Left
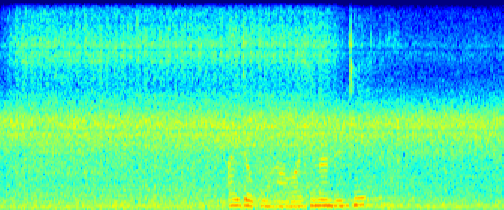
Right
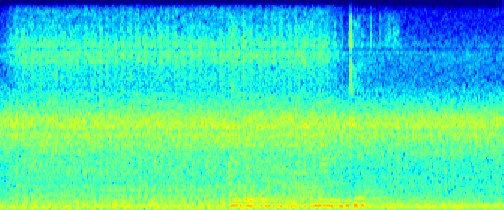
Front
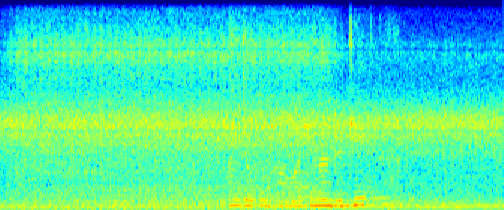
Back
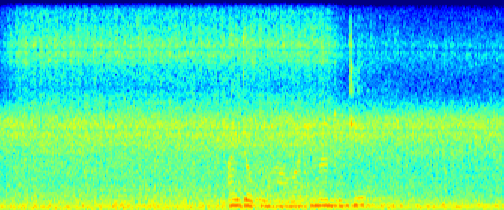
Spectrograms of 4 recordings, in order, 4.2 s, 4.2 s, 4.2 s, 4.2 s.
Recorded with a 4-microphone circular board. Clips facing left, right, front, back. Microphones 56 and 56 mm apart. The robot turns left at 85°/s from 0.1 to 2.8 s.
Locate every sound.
1.9 s a woman speaking: 145° left, 1.5 m; by 3.4 s 70° left, 1.5 m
